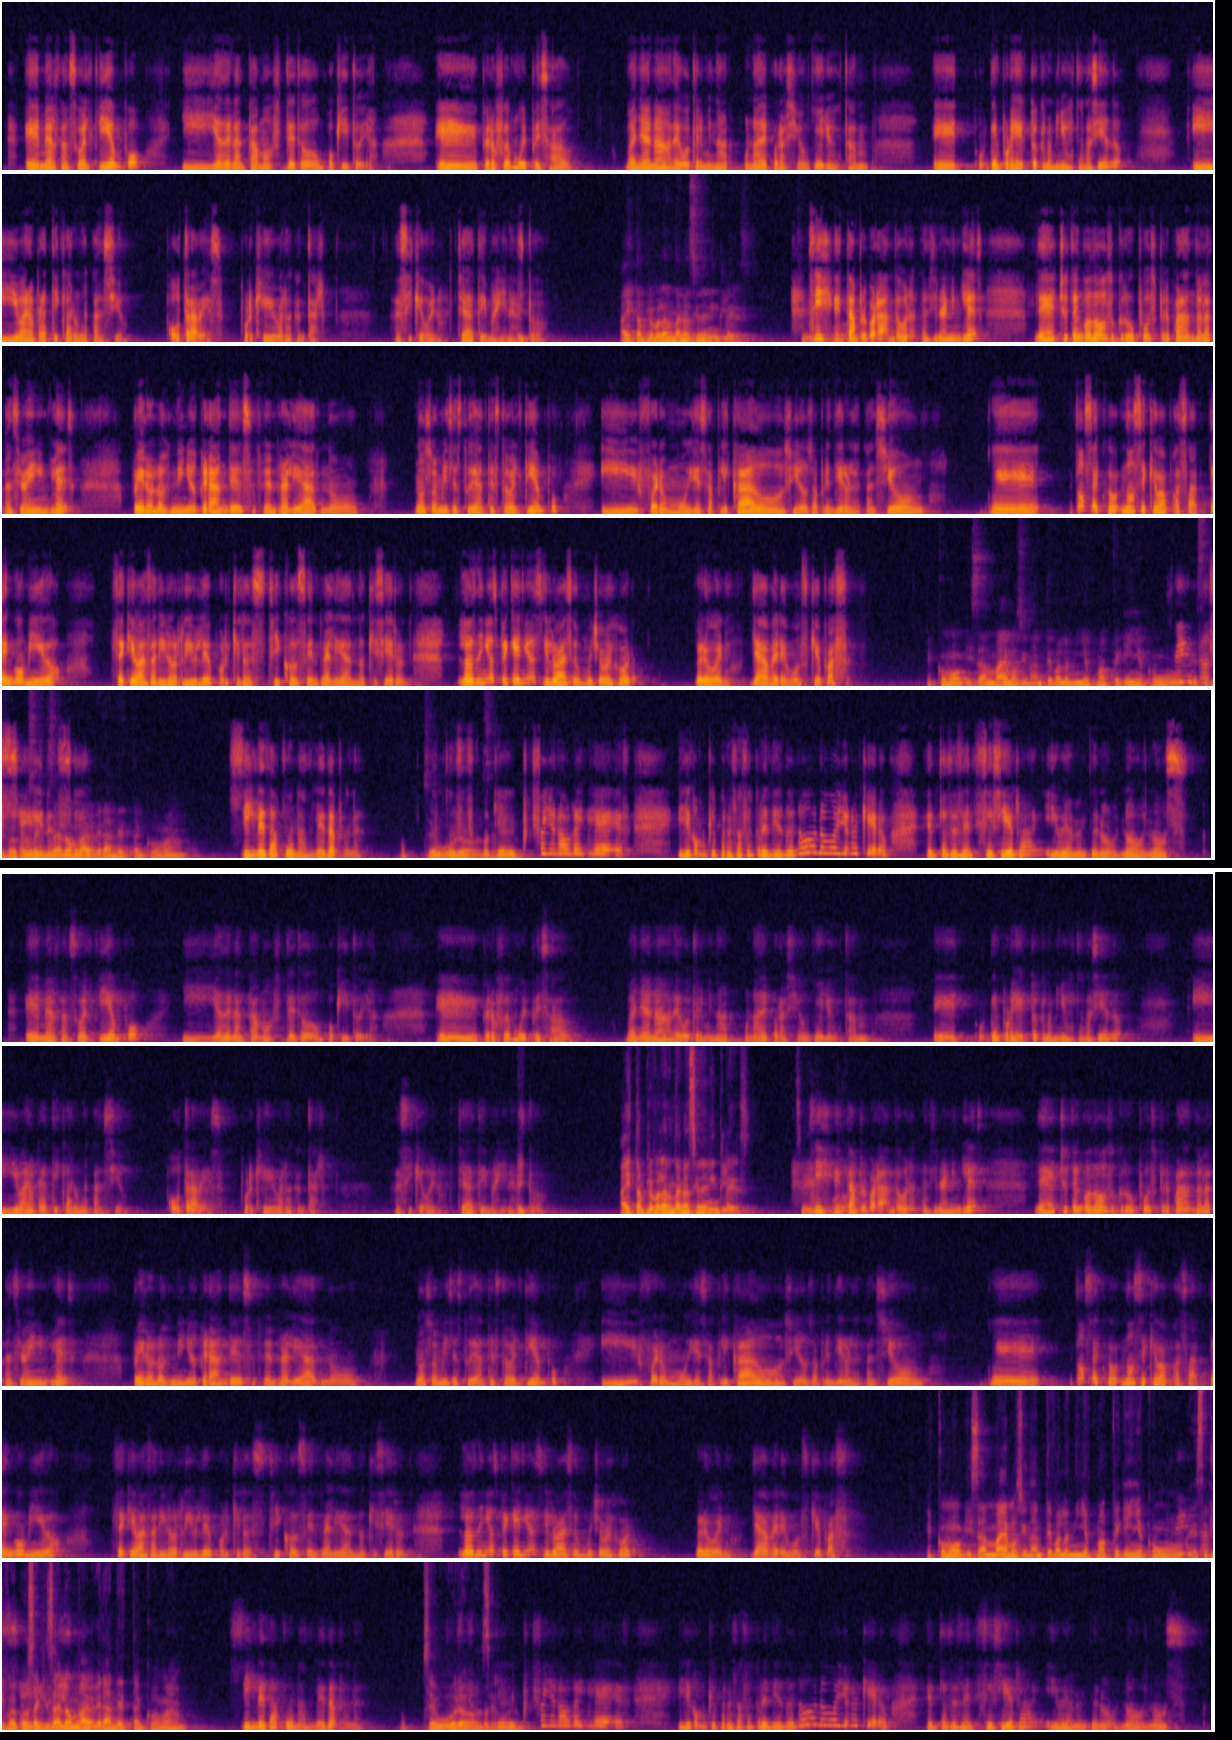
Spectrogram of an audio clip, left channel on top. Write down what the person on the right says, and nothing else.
Ey,
ahí están preparando una canción en inglés. Sí,
bueno
Es como quizás más emocionante para los niños más pequeños como
ese
tipo
de cosas. Quizás
los
más grandes están como más
seguros,
seguros.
